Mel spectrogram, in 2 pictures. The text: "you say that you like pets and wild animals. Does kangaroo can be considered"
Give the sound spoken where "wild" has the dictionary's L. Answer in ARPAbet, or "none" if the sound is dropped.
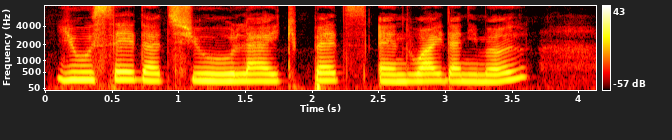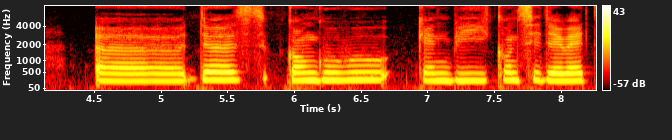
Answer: none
